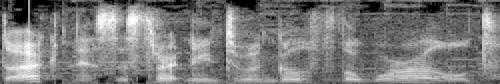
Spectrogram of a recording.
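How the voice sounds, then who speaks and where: Clear music plays behind a woman doing a put-on character voice. Her pitch is fairly low and her pace moderate. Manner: funny.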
